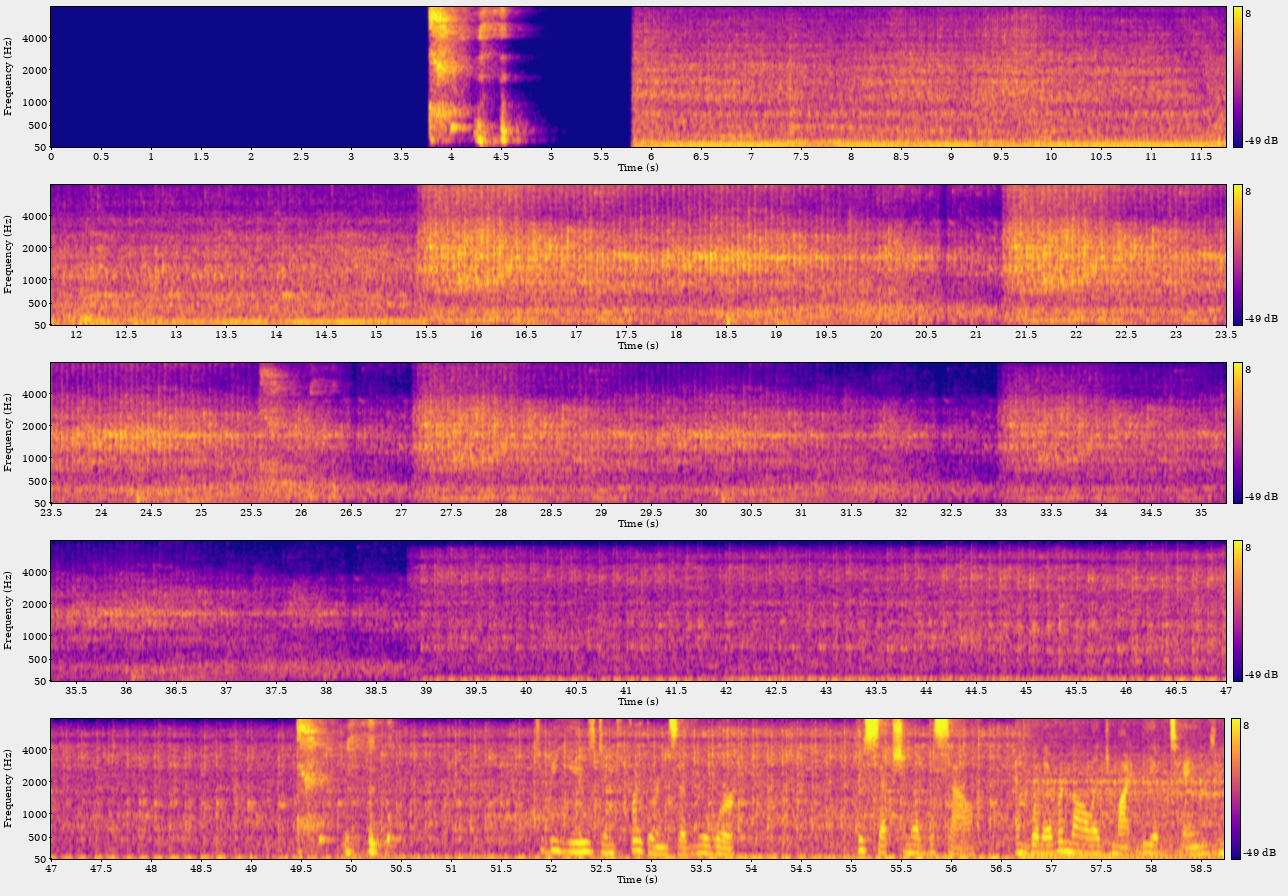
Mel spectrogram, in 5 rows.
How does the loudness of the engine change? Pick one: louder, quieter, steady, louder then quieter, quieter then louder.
quieter then louder.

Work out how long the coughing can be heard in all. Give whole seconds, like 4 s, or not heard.
3 s.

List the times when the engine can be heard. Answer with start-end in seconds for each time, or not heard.
5.8-58.6.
